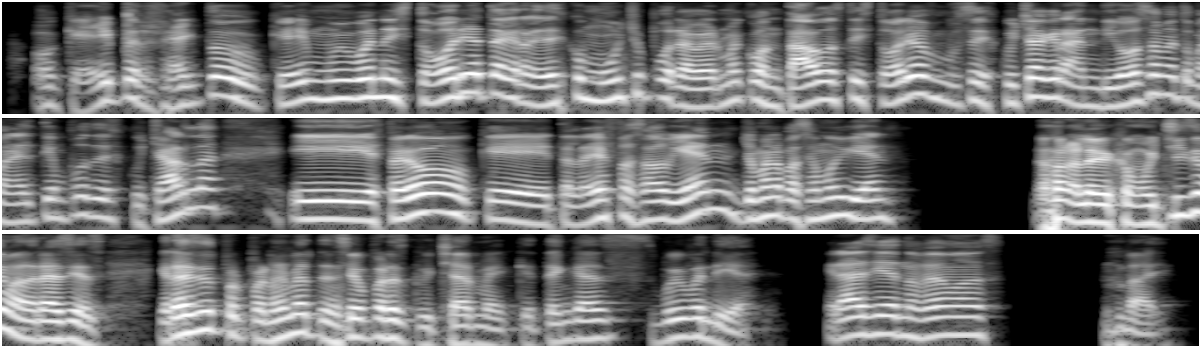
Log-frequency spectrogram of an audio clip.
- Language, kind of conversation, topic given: Spanish, podcast, ¿Qué hace que un personaje sea memorable?
- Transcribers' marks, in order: none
